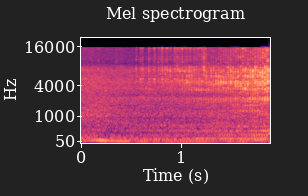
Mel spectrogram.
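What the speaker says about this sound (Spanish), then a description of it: "Arranca muy bien, la camioneta no tarda en arrancar. Acelero." A 1989 Ford Ranger pickup's engine revving as it accelerates, a loud, steady low-pitched drone close by that holds its level without a break.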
